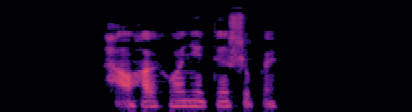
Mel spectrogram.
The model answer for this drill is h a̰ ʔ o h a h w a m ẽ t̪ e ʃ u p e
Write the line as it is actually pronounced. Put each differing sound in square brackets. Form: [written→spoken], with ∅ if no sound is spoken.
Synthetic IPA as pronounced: h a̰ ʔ o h a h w a [m→ɲ] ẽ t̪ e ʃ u p e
